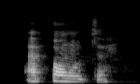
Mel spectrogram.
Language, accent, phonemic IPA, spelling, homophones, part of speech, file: French, Canada, /a.pɔ̃t/, apponte, appontent / appontes, verb, LL-Q150 (fra)-apponte.wav
- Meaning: inflection of apponter: 1. first/third-person singular present indicative/subjunctive 2. second-person singular imperative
